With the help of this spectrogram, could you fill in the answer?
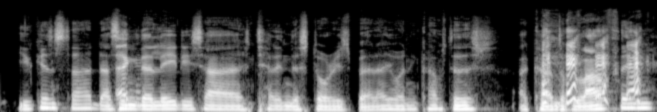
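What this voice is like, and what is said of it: South African accent. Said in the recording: “you're gonna want to hear that South African accent.”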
